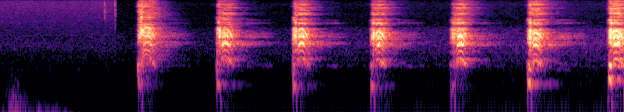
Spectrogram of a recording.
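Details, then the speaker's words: Seven short, sharp coughs about once a second, made deliberately by a person to make their cat react with a tail dance. "소위는 다른 고양이들과 다르게 사람의 기침 소리에 반응하는 성실히 있습니다 한번 보시죠"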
